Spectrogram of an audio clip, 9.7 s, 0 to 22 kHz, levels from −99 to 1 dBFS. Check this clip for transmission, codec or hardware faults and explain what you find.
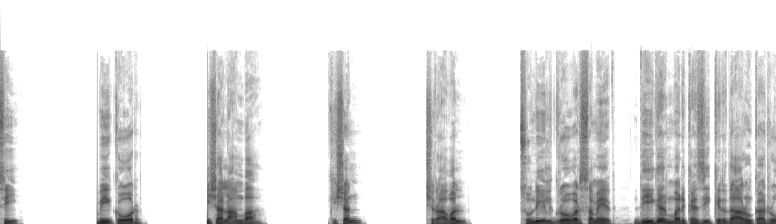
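The speech has one fault, repeated five times. There is a clipped start after a pause at 0.94, 2.33, 3.8, 5.03 and 6.22 s. The output device sleeps during each 0.4–0.73 s pause and wakes late. This swallows about 0.26–0.31 s of onset, so speech bursts in abruptly, missing its first sounds. The pauses fall silent as expected.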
